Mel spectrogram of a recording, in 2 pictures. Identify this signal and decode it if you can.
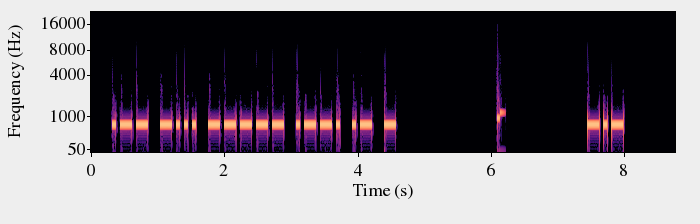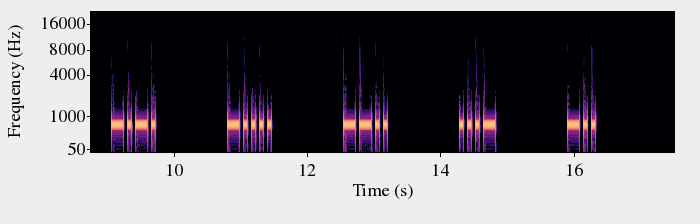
Morse code, heard as a keyed tone, about 21 wpm, spaced as for 10 wpm, 700 Hz. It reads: WB0PAT KC6ZVD
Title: USA Call Signs - 6 Characters - 6x Character Spacing - 20wpm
